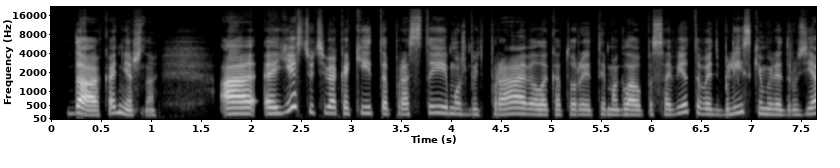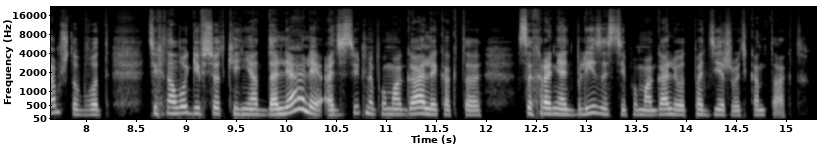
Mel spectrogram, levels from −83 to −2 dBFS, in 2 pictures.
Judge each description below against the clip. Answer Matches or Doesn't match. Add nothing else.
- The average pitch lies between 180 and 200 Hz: Matches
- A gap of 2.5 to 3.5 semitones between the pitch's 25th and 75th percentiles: Matches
